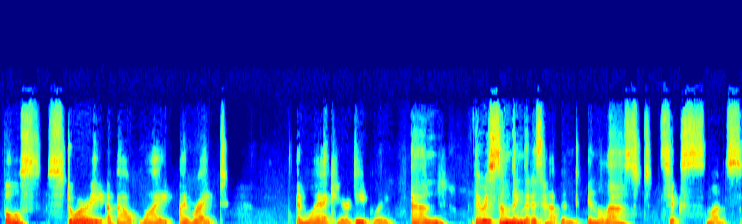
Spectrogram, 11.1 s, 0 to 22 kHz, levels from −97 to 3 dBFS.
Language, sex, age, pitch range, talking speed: English, female, 50-69, 185-215 Hz, 125 wpm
